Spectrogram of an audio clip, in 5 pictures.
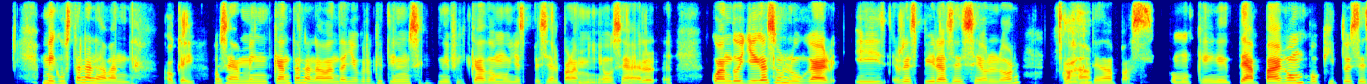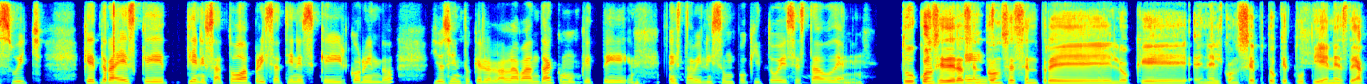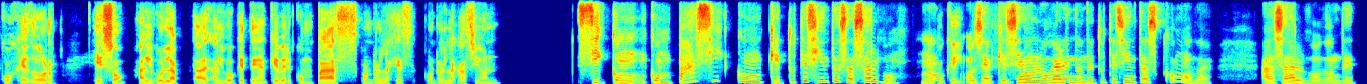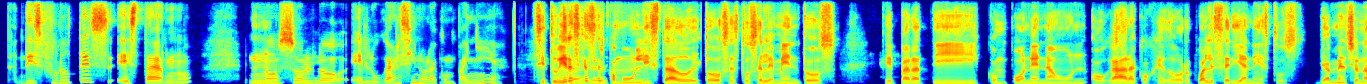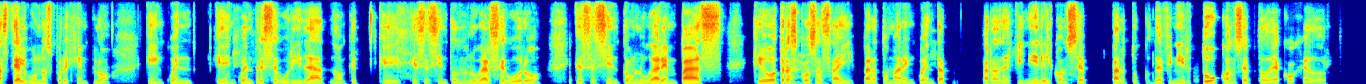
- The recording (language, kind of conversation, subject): Spanish, podcast, ¿Qué haces para que tu hogar se sienta acogedor?
- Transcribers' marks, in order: tapping; other background noise; other noise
